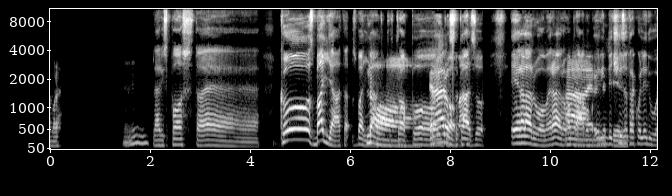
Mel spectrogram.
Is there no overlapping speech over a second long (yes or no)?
no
